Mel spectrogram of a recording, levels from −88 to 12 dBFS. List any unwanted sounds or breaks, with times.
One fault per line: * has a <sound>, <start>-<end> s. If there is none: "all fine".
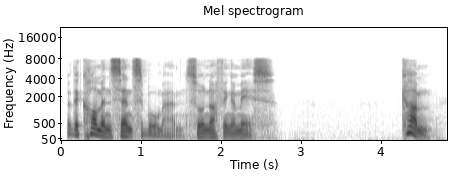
all fine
